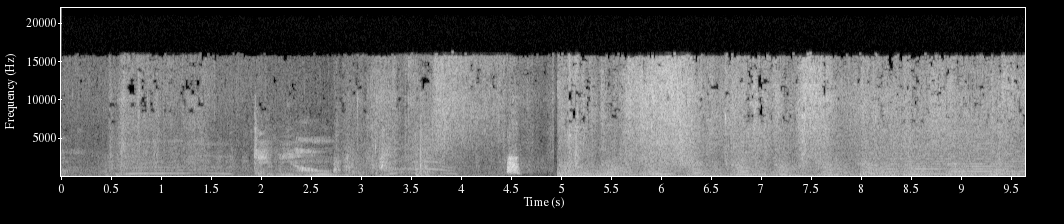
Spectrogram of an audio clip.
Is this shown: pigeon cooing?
no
